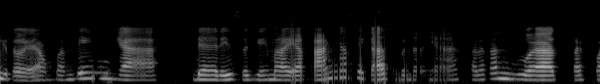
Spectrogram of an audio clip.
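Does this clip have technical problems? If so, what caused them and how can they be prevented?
Yes: right after "dari segi", from 2.91 to 4.53 s, there's processor overload crackle, with roughly 10 ms blocks repeatedly dropping to silence as the CPU misses deadline after deadline. To prevent it, cut background load or use a larger buffer.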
